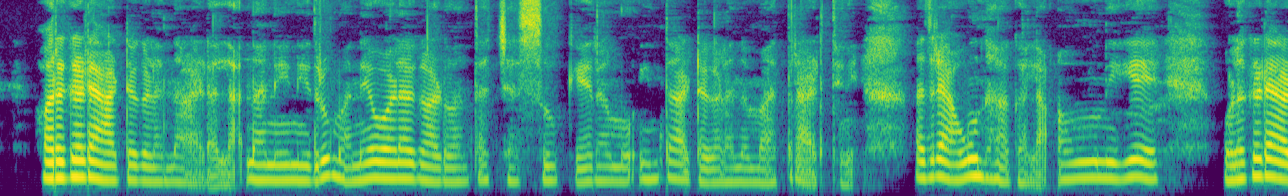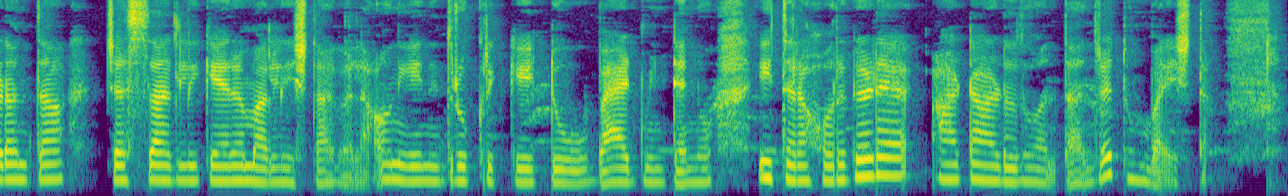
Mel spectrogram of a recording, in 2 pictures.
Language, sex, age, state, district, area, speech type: Kannada, female, 30-45, Karnataka, Shimoga, rural, spontaneous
